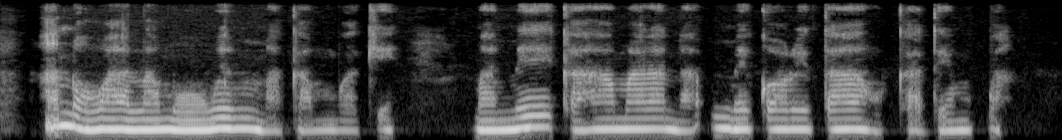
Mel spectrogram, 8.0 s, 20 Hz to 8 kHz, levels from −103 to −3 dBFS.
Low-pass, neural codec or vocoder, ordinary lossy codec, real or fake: 7.2 kHz; none; none; real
